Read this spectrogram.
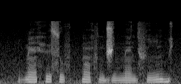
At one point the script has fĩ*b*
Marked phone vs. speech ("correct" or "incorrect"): correct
